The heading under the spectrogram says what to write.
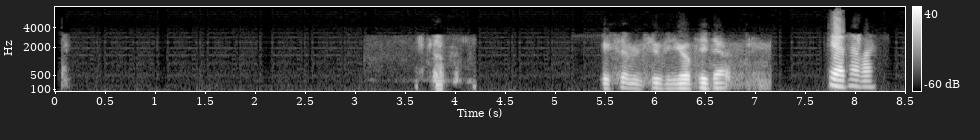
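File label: Simulcast police department, scanner audio trunk; Mesa Simulcast; MESA PD 1 Fiesta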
